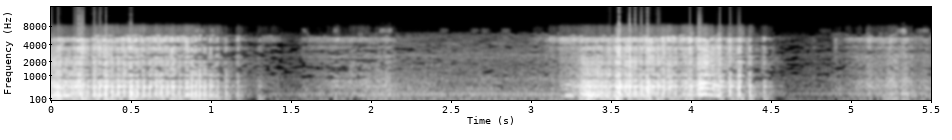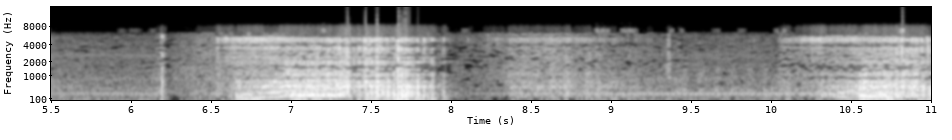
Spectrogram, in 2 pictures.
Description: husband snoring after first day on holiday.... caught by wife on videocamera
